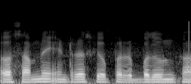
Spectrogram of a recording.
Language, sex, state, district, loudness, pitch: Hindi, female, Chhattisgarh, Sukma, -14 LUFS, 115 Hz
